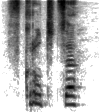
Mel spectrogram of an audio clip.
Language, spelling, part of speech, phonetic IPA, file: Polish, wkrótce, adverb, [ˈfkrutt͡sɛ], Pl-wkrótce.ogg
